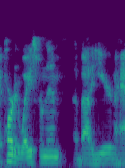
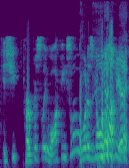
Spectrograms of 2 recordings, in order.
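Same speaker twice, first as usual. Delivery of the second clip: high-pitched retold disbelief, louder at the end; incredulous; 10 semitones higher, 4 dB louder than usual. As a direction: act out baffled exasperation, building. Retelling watching her walk slowly, baffled.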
